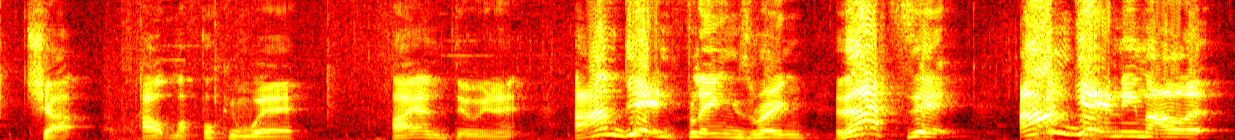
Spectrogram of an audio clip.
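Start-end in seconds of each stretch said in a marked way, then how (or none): 2.9-6.1 loud, high, triumphant announcement; fired-up, raised voice; hyped declaration. Real, not acted. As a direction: announce it to chat at high pitch.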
